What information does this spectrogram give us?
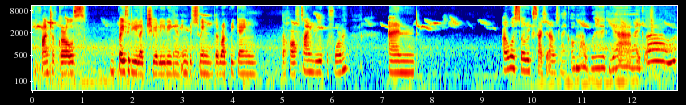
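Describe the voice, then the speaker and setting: A young woman with a South African accent speaks in a slightly low register. She reads aloud and adds chatty, expressive asides like a casual vlogger. There is noticeable background noise in the recording. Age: young adult. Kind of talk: casual reading of old diary entries with asides.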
